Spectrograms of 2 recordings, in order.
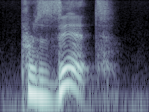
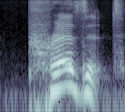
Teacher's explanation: This is a 2-syllable word and the second syllable is the one that's stressed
